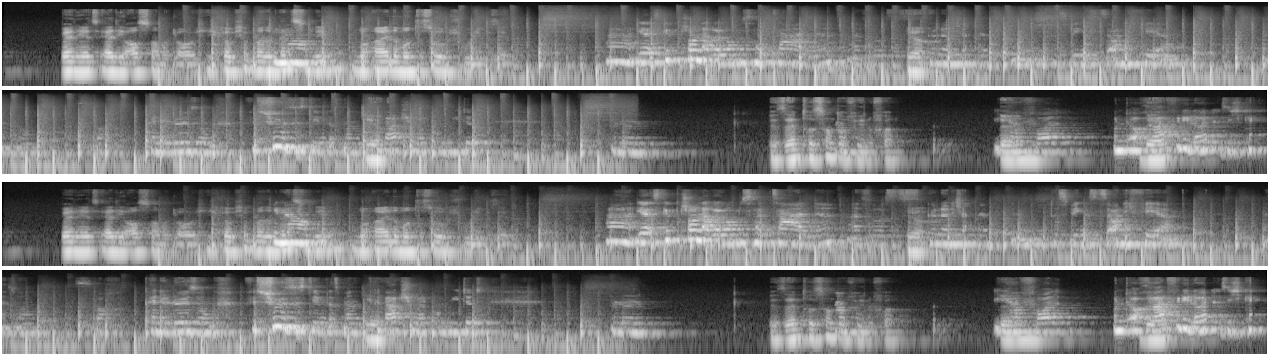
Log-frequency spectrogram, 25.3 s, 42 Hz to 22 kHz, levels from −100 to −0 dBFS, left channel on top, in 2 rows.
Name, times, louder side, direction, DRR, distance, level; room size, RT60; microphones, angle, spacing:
voice 1, 0.6-5.2 9.0-9.4 16.3-16.6 20.3-21.7 22.6-23.1 24.0-24.4, left 3 dB, 45° left, 0.8 m, -21 dB
sound 1, 1.6-19.0, left 3 dB, 85° left, 0.8 m, -29 dB
voice 2, 2.7-3.2 6.0-8.9 9.3-11.9 12.6-13.1 13.5-13.8 14.1-18.0 18.7-19.2 21.0-21.2 22.6-23.3 23.8-25.2, right 1 dB, 40° right, 2.1 m, -22 dB
26.0 x 15.0 x 8.7 m
head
